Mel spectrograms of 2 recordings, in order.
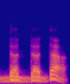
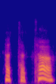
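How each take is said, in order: First: "da" repeated with a voiced D. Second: Crisp unvoiced "ta", repeated quickly; voiceless T. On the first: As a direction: let the voice buzz through each "da". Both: Shown as a demonstration. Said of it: "one is vocal and the other is not".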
